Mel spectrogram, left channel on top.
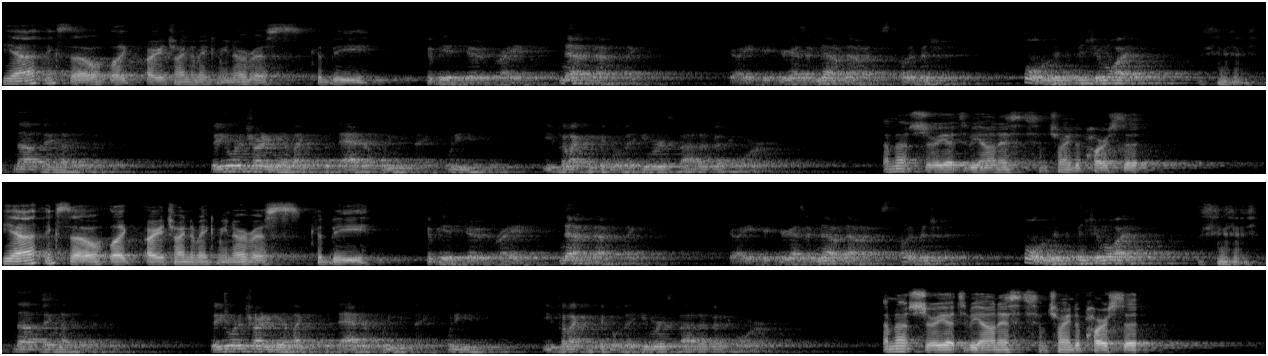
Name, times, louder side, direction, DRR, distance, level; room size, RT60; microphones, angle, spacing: voice 1, 0.0-3.7 12.0-12.5 21.4-24.0, right 6 dB, 85° right, 15 dB, 0.5 m, -26 dB
voice 2, 4.2-5.2 5.6-6.4 7.3-9.5 10.2-11.3 12.7-13.9 14.7-17.4 18.0-20.3, right 1 dB, 30° right, -1 dB, 2.3 m, -32 dB
18.5 x 9.5 x 4.8 m, 2.3 s
head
